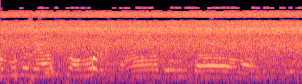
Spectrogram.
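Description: Waterfall at Salto Mbocay in Misiones pours as a steady, broad rushing roar, while people talk over it throughout.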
